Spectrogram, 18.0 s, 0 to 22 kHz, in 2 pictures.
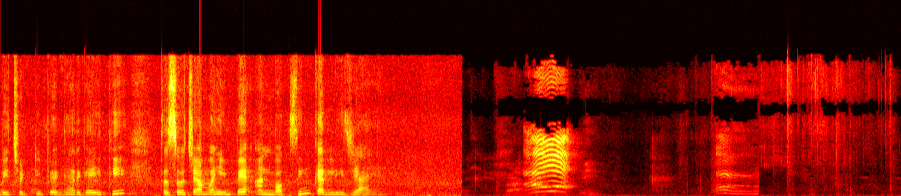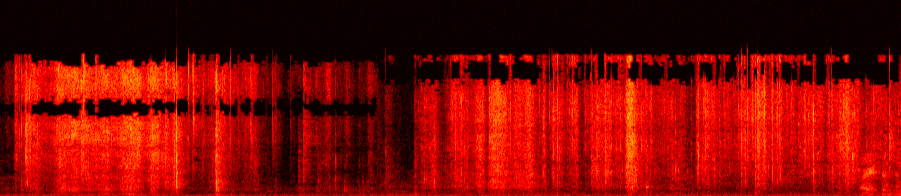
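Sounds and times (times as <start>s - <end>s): packing paper crinkling and tearing: 7.6s - 18.0s.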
